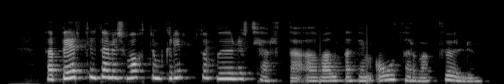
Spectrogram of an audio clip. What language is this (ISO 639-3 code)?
isl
